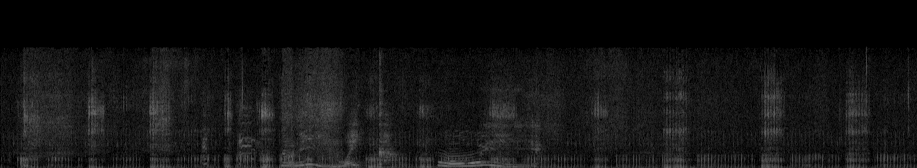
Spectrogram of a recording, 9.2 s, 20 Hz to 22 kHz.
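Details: Two silver female Siberian kittens aged 2 and 3 weeks purring in steady low rhythmic pulses, with a human voice speaking softly over the middle of the recording.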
